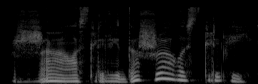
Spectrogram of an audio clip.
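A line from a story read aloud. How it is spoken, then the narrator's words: Hissed through teeth. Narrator (Russian): сквозь зубы шипела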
